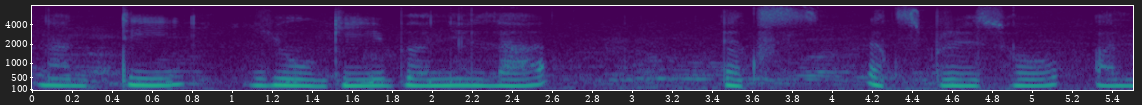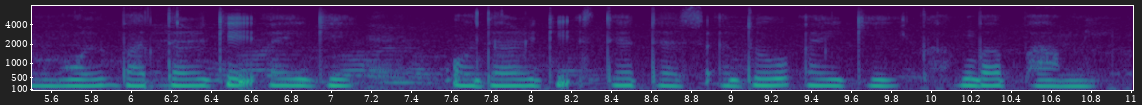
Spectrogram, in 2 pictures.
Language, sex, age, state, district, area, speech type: Manipuri, female, 18-30, Manipur, Churachandpur, urban, read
